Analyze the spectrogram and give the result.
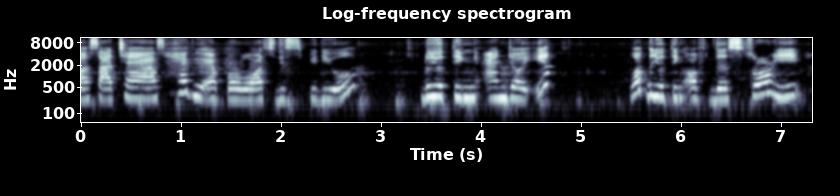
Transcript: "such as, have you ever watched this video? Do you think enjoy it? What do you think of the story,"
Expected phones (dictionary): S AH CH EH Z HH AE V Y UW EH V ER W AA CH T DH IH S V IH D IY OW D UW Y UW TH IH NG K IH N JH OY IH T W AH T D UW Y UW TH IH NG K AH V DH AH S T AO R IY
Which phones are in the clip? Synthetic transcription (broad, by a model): S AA CH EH S HH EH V Y UW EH P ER W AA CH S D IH S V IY D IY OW D UW Y UW T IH NG K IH N JH OY IH T W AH T D UW Y UW T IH NG K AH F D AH S T AO R IY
